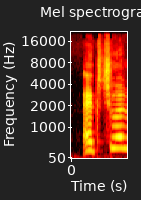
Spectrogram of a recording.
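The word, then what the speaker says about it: actual: एक्चुअल में टी का उच्चारण च से किया गया है।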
